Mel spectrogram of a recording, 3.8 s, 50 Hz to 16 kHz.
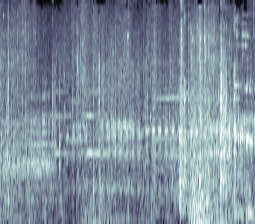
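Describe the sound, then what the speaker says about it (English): Sheep in Red Dead Redemption 2 bleat in short wavering calls over a busy outdoor game ambience, growing louder near the end. "Fine sheep."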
